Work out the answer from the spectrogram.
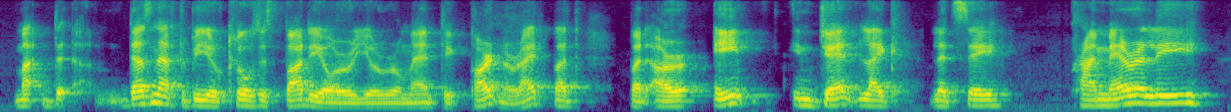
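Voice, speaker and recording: A man hosting a podcast, talking in a hesitant way and searching for his words in casual conversation. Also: fairly low pitch. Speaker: podcast host.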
